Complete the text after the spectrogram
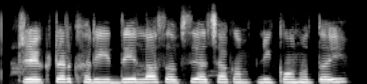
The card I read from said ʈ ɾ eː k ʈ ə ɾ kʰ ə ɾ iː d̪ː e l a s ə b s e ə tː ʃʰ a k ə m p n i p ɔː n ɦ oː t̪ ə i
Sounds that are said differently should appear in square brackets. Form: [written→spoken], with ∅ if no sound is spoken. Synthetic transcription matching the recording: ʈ ɾ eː k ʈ ə ɾ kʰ ə ɾ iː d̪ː e l a s ə b s e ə tː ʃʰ a k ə m p n i [p→k] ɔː n ɦ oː t̪ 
